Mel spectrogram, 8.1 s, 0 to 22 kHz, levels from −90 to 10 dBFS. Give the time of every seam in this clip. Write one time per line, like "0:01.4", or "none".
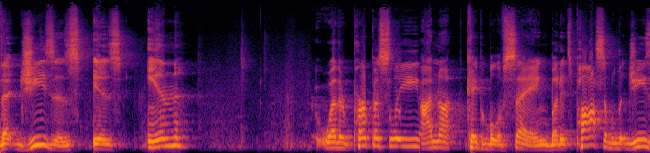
0:03.9
0:05.2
